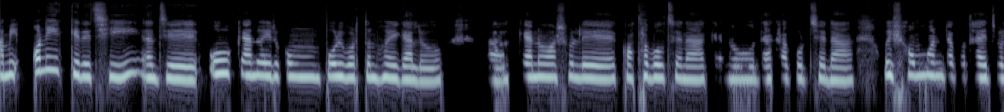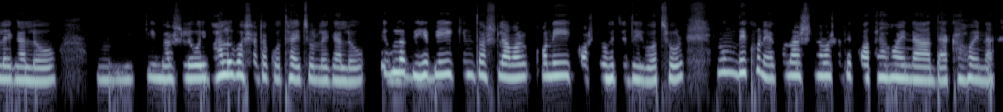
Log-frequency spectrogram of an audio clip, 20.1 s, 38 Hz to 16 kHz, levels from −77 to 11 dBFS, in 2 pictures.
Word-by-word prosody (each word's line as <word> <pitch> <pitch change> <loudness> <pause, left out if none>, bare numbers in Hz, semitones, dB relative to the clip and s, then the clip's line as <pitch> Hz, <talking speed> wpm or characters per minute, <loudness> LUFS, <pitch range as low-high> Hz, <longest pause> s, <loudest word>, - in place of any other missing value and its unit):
আমি 275 +1 +4 0.2
অনেক 370 +1 +3
কেঁদেছি 260 -2 +1 0.4
আ - - +6
যে 245 - +3 0.4
ও - - +5 0.2
কেনো 280 -1 +3
এরকম 260 0 -1 0.3
পরিবর্তন 255 -1 +3
হয়ে 240 -2 +4
গেলো, 215 -2 +1 0.7
আ - - -6 0.3
কেনো 260 -1 +2
আসলে 245 0 -1 0.4
কথা 245 +2 -1
বলছে 245 0 0
না, 225 - +1 0.2
কেনো 230 -1 -9 0.3
দেখা 225 +2 -4
করছে 235 +1 -4
না 215 - +2 0.5
ওই 280 - +6
সম্মানটা 275 -1 0
কোথায় 255 -1 -1
চলে 235 -2 0
গেলো 215 -1 +1 0.6
উ - - -7 0.4
কিংবা 240 -2 0
আসলে 240 +3 -3
ওই 240 - +5
ভালোবাসাটা 275 -1 +3
কোথায় 235 0 -1
চলে 220 -2 -1
গেলো 210 -1 0 0.3
এগুলো 330 +1 +4
ভেবেই 285 +2 +3
কিন্তু 290 -2 -6
আসলে 265 +1 -3
আমার 245 0 +3 0.2
অনেক 275 +1 +3
কষ্ট 245 - -4
হয়েছে 235 0 -1
২ 225 - +1
বছর 230 +2 -1 0.4
এবং 330 +1 -1
দেখুন 320 +3 +1
এখন 240 +4 -11
আসলে 275 +1 -6
আমার 270 0 +1
সাথে 275 - -5
কথা 245 +1 0
হয় 245 -1 +4
না, - - +4 0.2
দেখা 215 +2 -2
হয় 230 -2 +1
না, - - -1
255 Hz, 165 wpm, -19 LUFS, 235-275 Hz, 0.7 s, আ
